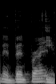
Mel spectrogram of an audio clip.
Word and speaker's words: Eventbrite: There's also an Eventbrite. That's how you say it? Eventbrite?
